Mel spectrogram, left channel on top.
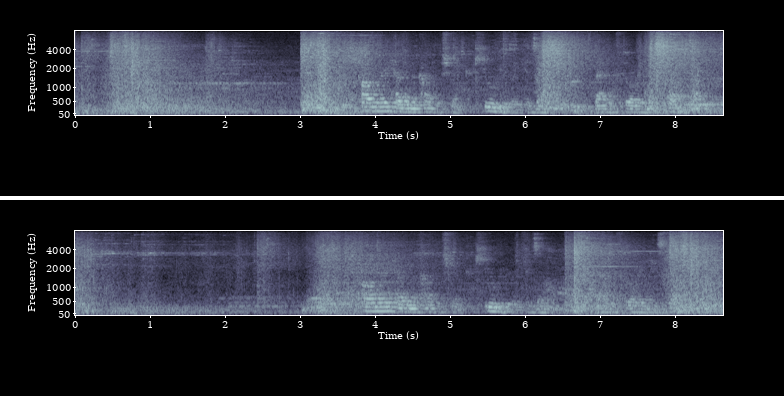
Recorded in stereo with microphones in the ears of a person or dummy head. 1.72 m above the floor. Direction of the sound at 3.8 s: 55° left (ahead or behind).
